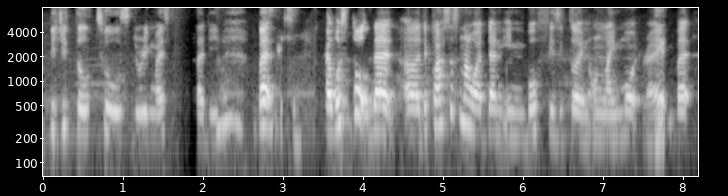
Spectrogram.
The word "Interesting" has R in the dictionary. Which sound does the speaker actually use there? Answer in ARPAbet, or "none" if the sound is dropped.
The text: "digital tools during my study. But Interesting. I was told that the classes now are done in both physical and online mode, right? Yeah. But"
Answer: none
